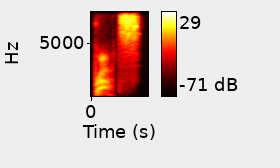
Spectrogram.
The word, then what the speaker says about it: Braatz: It's a great moment to remind listeners that your last name is Braatz. – Braatz. Yeah. Like pronounced like multiple German sausages.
